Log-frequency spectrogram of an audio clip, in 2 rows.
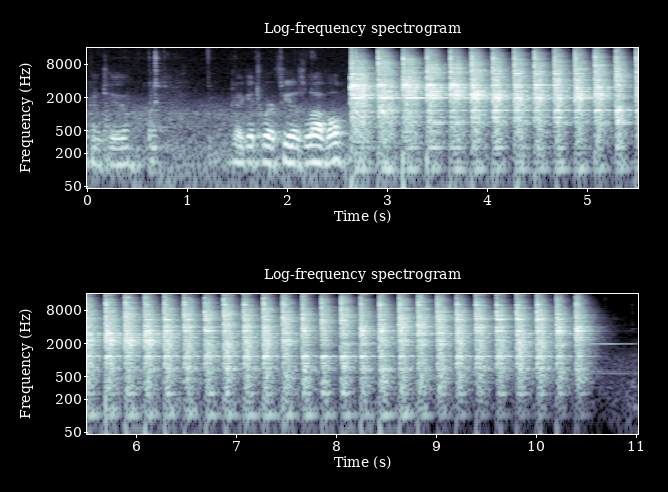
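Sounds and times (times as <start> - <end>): hammer tapping on metal pipe: 2.6 - 10.8.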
